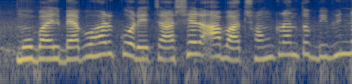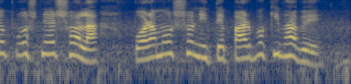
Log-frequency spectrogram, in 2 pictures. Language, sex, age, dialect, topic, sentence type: Bengali, female, 18-24, Northern/Varendri, agriculture, question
